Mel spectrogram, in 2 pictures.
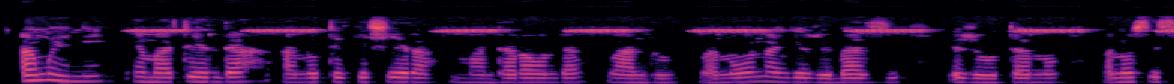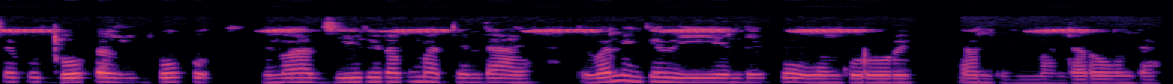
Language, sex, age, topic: Ndau, female, 36-49, health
